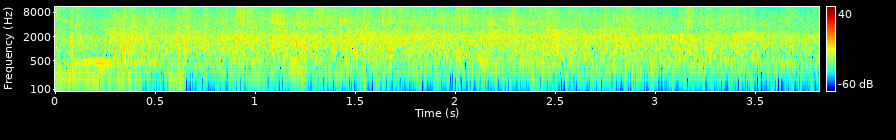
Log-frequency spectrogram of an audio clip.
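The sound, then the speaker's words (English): Audience applause welcomes a guest speaker at a Missions Sunday gathering, a dense, steady clapping that holds at an even level for several seconds. “Why don't you guys give him a warm welcome?”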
